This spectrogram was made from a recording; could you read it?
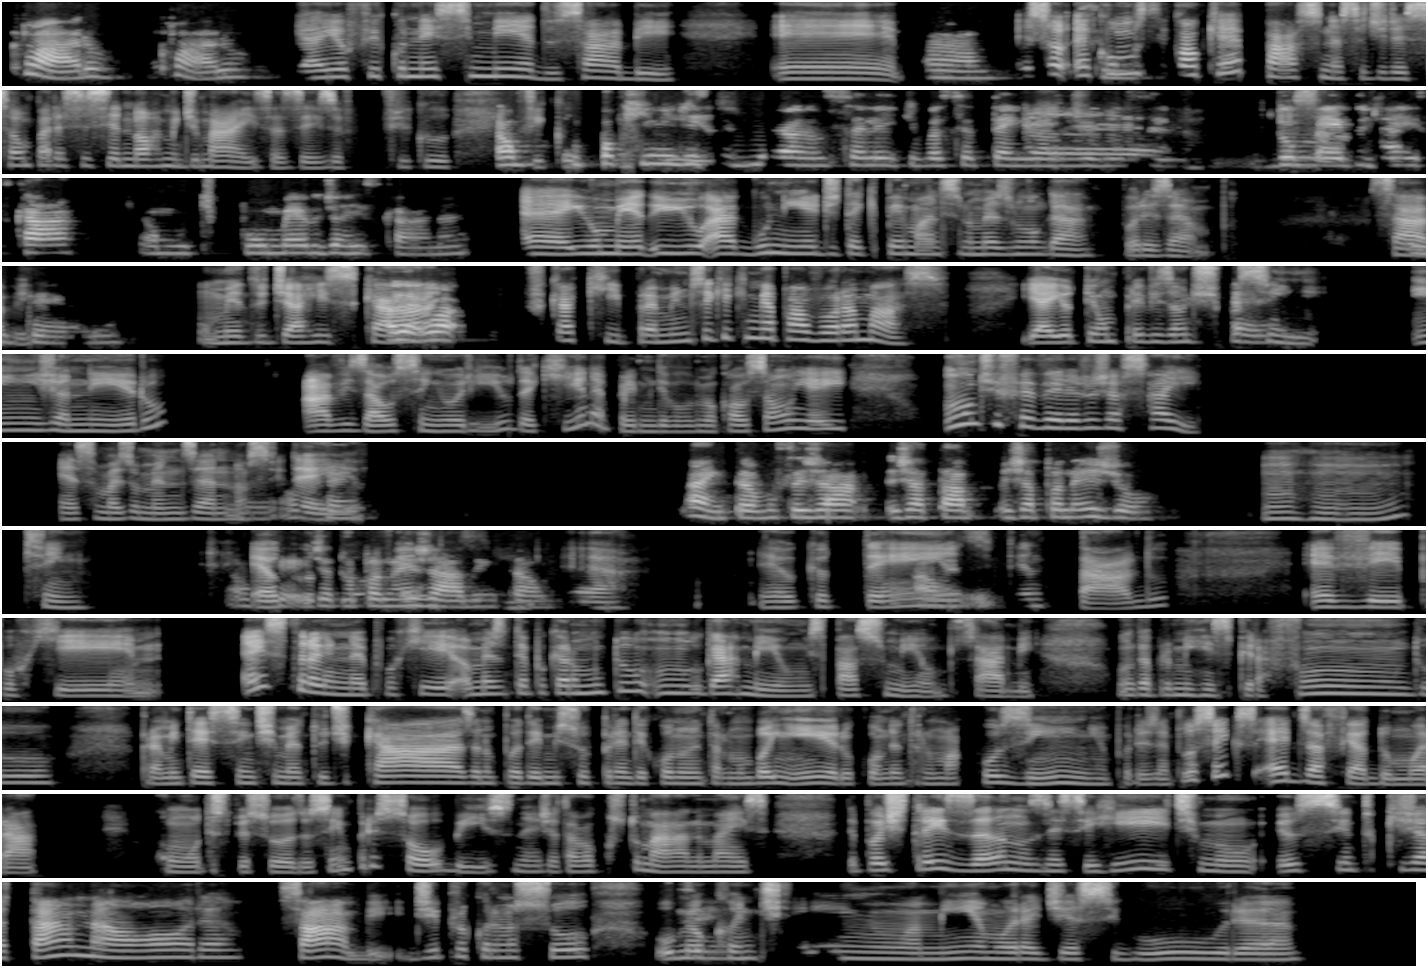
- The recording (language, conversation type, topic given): Portuguese, advice, Como você descreveria sua ansiedade em encontrar uma moradia adequada e segura?
- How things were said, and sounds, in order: other background noise; tapping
